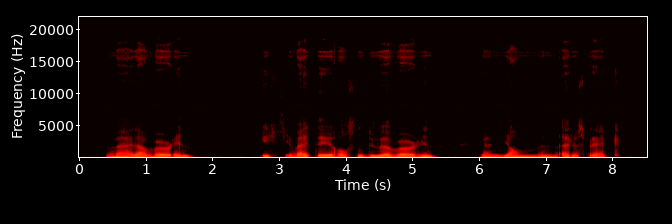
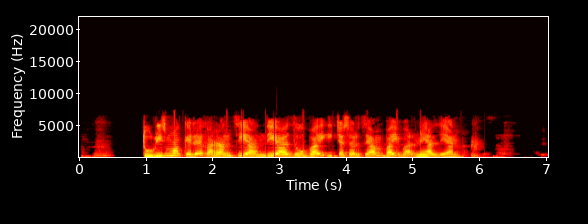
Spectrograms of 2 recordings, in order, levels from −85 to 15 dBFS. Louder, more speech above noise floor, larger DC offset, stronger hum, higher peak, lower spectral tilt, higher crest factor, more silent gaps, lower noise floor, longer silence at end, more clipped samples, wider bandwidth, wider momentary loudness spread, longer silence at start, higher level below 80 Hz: second, -43 LUFS vs -15 LUFS; first, 35 dB vs 29 dB; neither; neither; second, -26 dBFS vs 0 dBFS; first, -8.5 dB/octave vs -4.5 dB/octave; about the same, 16 dB vs 16 dB; second, none vs 0.54-0.96 s; first, -77 dBFS vs -44 dBFS; second, 0.45 s vs 0.65 s; neither; first, 19 kHz vs 7.4 kHz; about the same, 8 LU vs 7 LU; first, 0.4 s vs 0.25 s; second, -78 dBFS vs -58 dBFS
